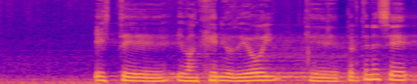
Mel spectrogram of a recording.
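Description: A middle-aged man speaks slowly and solemnly through a microphone in a large echoing hall.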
